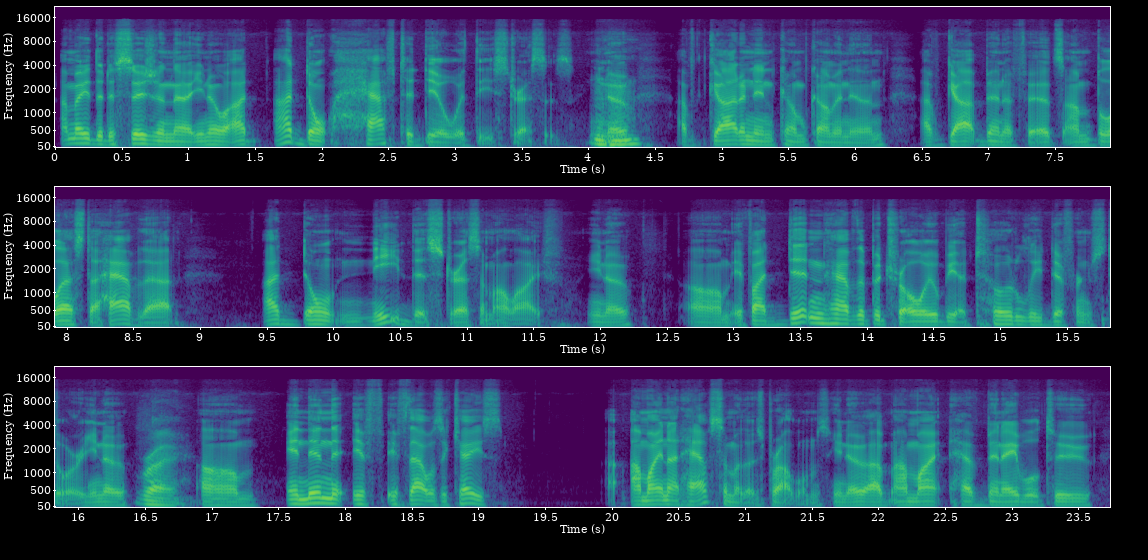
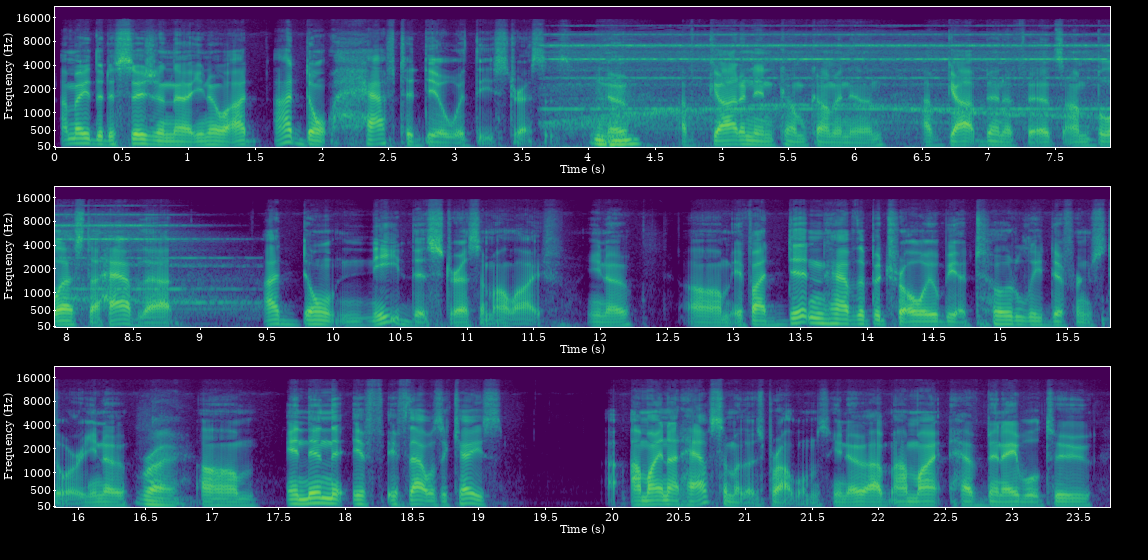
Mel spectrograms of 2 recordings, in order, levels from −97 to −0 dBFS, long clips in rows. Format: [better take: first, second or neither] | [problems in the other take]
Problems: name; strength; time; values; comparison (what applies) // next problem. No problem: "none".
first | alarm; noticeable; from 3.5 to 9 s; peak 2 dB below the speech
